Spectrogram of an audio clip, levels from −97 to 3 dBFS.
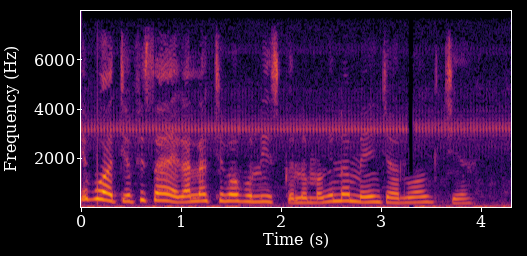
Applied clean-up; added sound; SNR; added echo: none; Insect; 16 dB; none.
